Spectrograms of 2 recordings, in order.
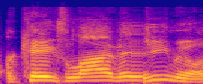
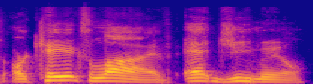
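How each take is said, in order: First: Archaics Live at Gmail, each word slow and clear; spelled out slowly. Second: Archaicslive at gmail, drawn out word by word; very slow dictation. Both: Shown as a demonstration. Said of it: "you have to email".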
